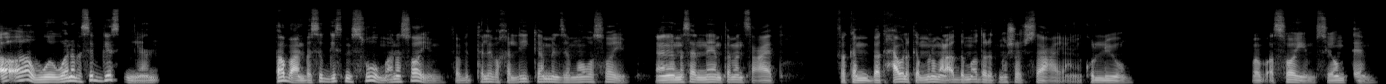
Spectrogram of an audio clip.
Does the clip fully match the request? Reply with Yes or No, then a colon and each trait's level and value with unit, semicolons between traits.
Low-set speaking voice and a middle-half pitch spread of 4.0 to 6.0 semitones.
Yes: low, 110 Hz; average, 4.4 semitones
